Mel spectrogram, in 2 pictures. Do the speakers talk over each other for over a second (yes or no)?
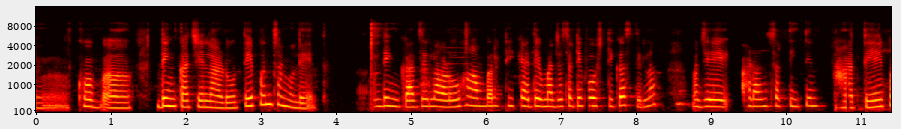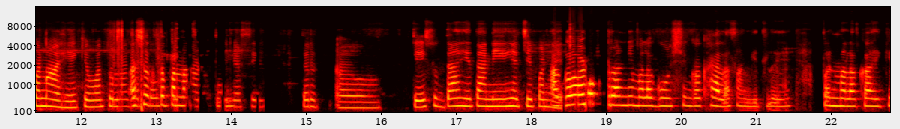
yes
